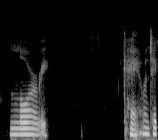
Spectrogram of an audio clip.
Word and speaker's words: Lori: Lori is a 2-syllable word. Whether it's spelled Lori or something different, it's just the same as Sherry. Okay, so it's Lori. Strong in the beginning, weak at the end.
